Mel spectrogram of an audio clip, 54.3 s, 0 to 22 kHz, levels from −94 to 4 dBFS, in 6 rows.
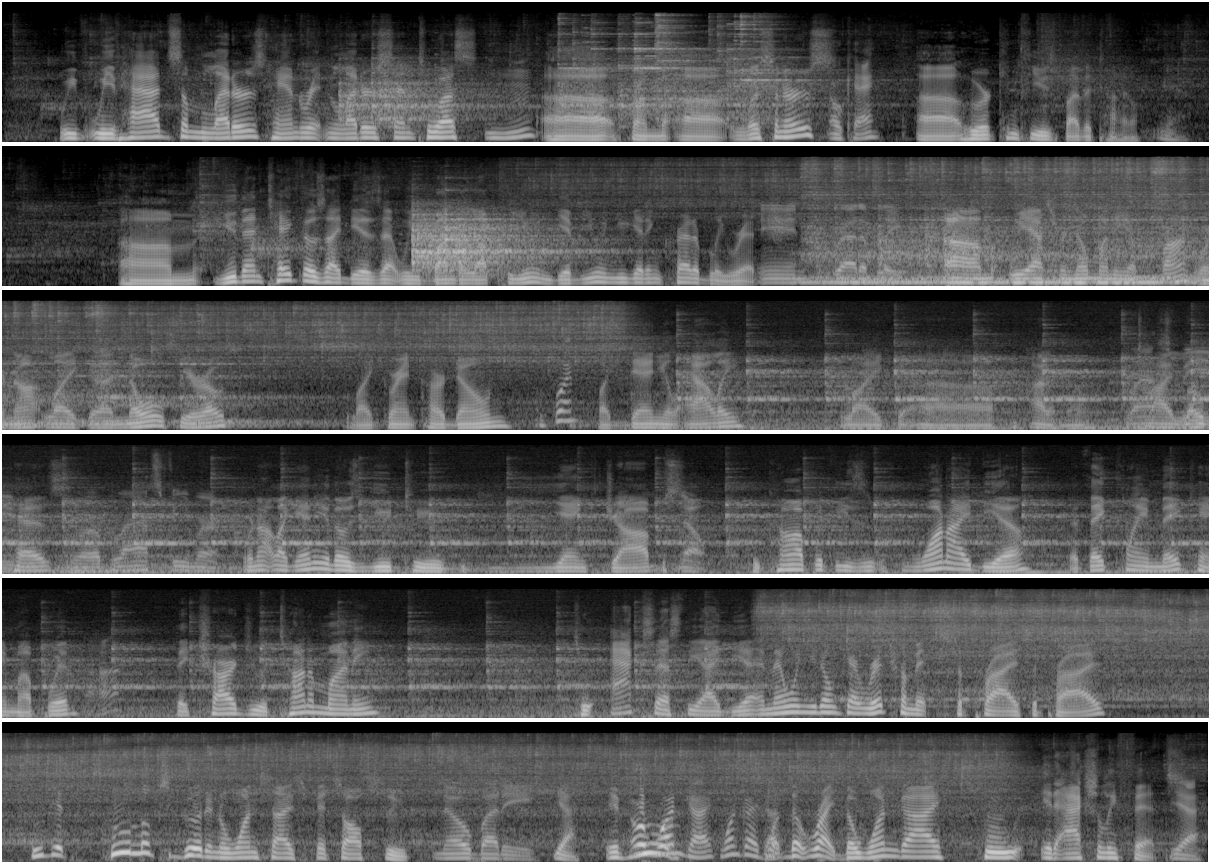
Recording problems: household noises; loud; throughout; 6 dB below the speech

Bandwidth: 15.5 kHz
